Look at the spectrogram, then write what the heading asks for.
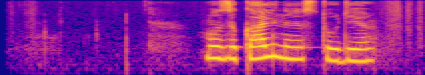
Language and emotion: Russian, neutral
